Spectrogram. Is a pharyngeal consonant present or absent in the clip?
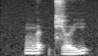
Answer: absent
